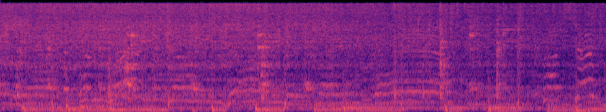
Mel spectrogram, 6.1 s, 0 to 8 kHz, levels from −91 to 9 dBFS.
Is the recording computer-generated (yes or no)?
yes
